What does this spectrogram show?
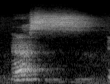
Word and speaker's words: says: It's actually S-A-Y-S. When you pronounce it, it turns into the says. Means this S changes into Z sound. Says.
